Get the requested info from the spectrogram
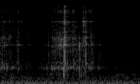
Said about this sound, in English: Ice. It is ice.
